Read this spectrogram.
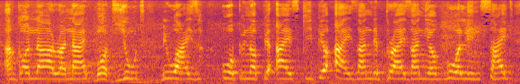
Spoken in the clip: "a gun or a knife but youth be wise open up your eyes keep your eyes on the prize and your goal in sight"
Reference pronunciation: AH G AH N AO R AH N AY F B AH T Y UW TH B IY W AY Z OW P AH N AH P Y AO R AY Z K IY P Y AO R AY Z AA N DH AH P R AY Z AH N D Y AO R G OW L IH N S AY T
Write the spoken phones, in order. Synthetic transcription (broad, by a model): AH G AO N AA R AH N AY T B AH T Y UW T B IY W AY Z OW P AH N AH P Y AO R AY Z K IY P Y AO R AY Z AA N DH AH P R AY Z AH N Y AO G OW L IH N S AY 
